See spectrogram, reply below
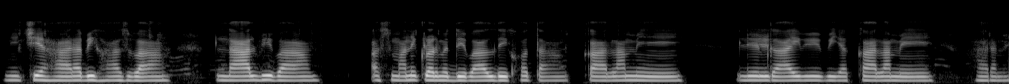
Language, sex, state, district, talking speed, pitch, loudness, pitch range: Bhojpuri, female, Uttar Pradesh, Gorakhpur, 140 wpm, 185 Hz, -21 LUFS, 185-195 Hz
